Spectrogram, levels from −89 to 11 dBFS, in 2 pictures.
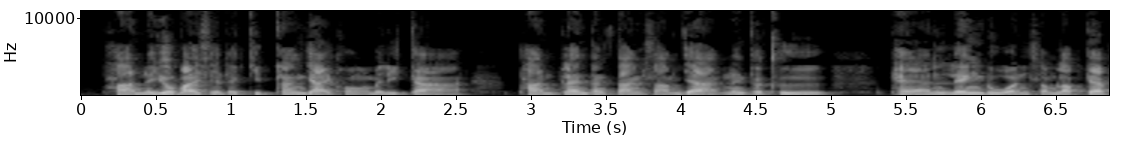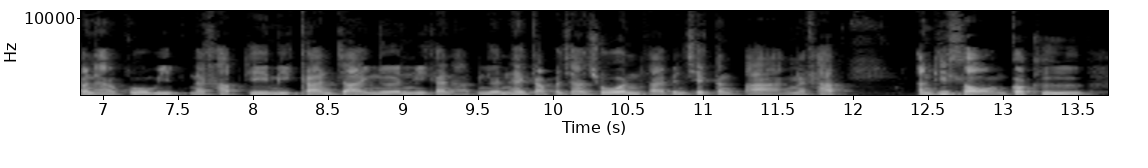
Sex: male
